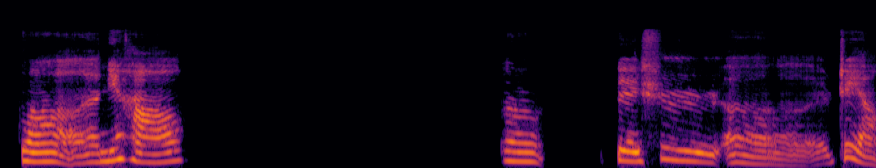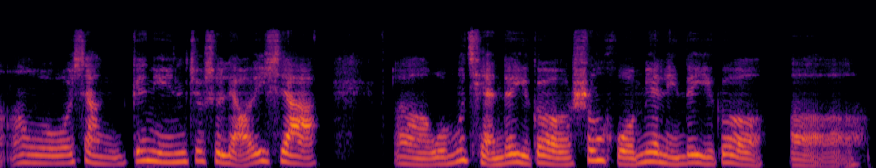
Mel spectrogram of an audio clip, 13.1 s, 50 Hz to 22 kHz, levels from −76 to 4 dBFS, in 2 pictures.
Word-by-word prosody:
啊， 210 Hz, -4 st, +4 dB
你 230 Hz, +5 st, +4 dB
好。 215 Hz, -2 st, +4 dB, 2.4 s
嗯， 215 Hz, -2 st, 0 dB, 0.5 s
对， 230 Hz, -3 st, +5 dB
是 230 Hz, -5 st, 0 dB
呃， 150 Hz, -5 st, -5 dB
这 295 Hz, +9 st, +1 dB
样 -, -, +1 dB
啊， 185 Hz, -, -9 dB
我 180 Hz, -2 st, -4 dB
我 180 Hz, +1 st, -4 dB
想 160 Hz, -6 st, -3 dB
跟 230 Hz, +5 st, -2 dB
您 205 Hz, -2 st, -1 dB
就 225 Hz, +2 st, -5 dB
是 215 Hz, -2 st, 0 dB
聊 180 Hz, -, +1 dB
一 205 Hz, +3 st, 0 dB
下， 190 Hz, -8 st, +3 dB, 0.5 s
呃， 150 Hz, -4 st, -3 dB
我 155 Hz, +2 st, -2 dB
目 200 Hz, +8 st, -3 dB
前 180 Hz, -, 0 dB
的 190 Hz, +3 st, +2 dB
一 185 Hz, -, +2 dB
个 155 Hz, -4 st, +1 dB
生 240 Hz, +8 st, +3 dB
活 155 Hz, -10 st, -1 dB
面 210 Hz, +4 st, 0 dB
临 160 Hz, -3 st, -3 dB
的 185 Hz, -, 0 dB
一 170 Hz, -4 st, 0 dB
个， 155 Hz, -6 st, -2 dB, 0.2 s
呃， -, -, -7 dB
195 Hz, 160 characters per minute, -24 LUFS, 160-220 Hz, 2.4 s, 对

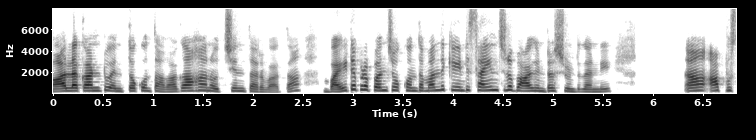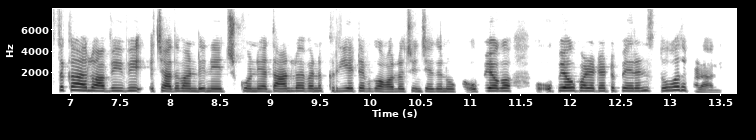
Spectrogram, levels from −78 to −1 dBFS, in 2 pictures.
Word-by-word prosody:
వాళ్ళకంటూ 265 Hz, +5 st, +7 dB
ఎంతో 230 Hz, +2 st, -3 dB
కొంత 250 Hz, -3 st, -5 dB
అవగాహన 265 Hz, +7 st, +1 dB
వచ్చిన 245 Hz, +4 st, -5 dB
తరువాత 170 Hz, -5 st, -8 dB, 0.5 s
బయట 235 Hz, -, +2 dB
ప్రపంచం 300 Hz, -3 st, +1 dB
కొంతమందికి 285 Hz, +5 st, -2 dB
ఏంటి 320 Hz, +2 st, -5 dB
సైన్స్‌లో 325 Hz, +3 st, +1 dB
బాగా 250 Hz, +1 st, +4 dB
ఇంట్రెస్ట్ 250 Hz, 0 st, -4 dB
ఉంటదండి. 200 Hz, 0 st, -6 dB, 0.8 s
ఆహ్, 290 Hz, +1 st, +5 dB
ఆ -, -, 0 dB
పుస్తకాలు 300 Hz, -1 st, +3 dB
అవి 260 Hz, +2 st, -5 dB
ఇవి 275 Hz, +2 st, -2 dB, 0.2 s
చదవండి 235 Hz, 0 st, +1 dB
నేర్చుకొని 230 Hz, +1 st, -2 dB
దాంట్లో 235 Hz, +2 st, +2 dB
ఏమైనా 240 Hz, 0 st, -3 dB
క్రియేటివ్‌గా 240 Hz, -1 st, -1 dB
ఆలోచించి 220 Hz, +1 st, -5 dB
ఏదైనా 220 Hz, -1 st, -3 dB
ఒక -, -, -13 dB
ఉపయోగ 250 Hz, +2 st, +3 dB, 0.5 s
ఉపయోగపడేటట్టు 265 Hz, -2 st, +3 dB
పేరెంట్స్ 250 Hz, +1 st, -2 dB
దోహదపడాలి. 190 Hz, -, -2 dB
250 Hz, 135 wpm, -22 LUFS, 225-275 Hz, 0.8 s, వాళ్ళకంటూ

